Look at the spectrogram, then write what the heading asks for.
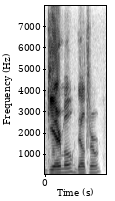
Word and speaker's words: Guillermo del Toro: Is it Guillermo del Toro? Yeah, because there's two L's, it's Guillermo. Guillermo. But if you're Filipino, it's Guillermo.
